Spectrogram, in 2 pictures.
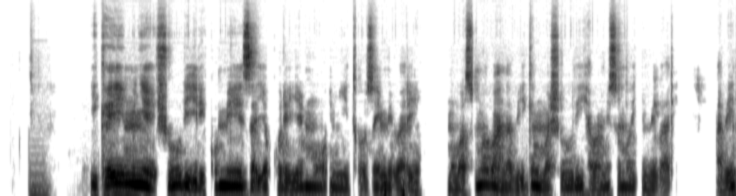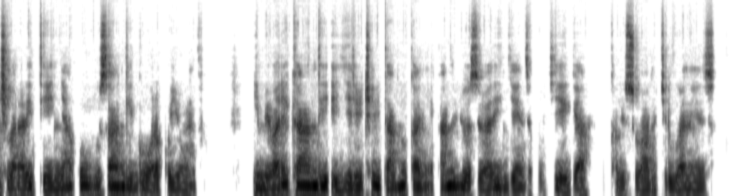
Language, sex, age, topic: Kinyarwanda, male, 18-24, education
